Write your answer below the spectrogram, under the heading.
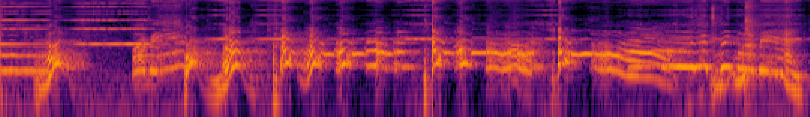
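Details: Seven-year-old Jack Russell / Rat Terrier mix howling with its owner's rendition of "Barbara Ann"; repeated swooping, sliding howls and yelps overlap a person singing, in uneven bursts.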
